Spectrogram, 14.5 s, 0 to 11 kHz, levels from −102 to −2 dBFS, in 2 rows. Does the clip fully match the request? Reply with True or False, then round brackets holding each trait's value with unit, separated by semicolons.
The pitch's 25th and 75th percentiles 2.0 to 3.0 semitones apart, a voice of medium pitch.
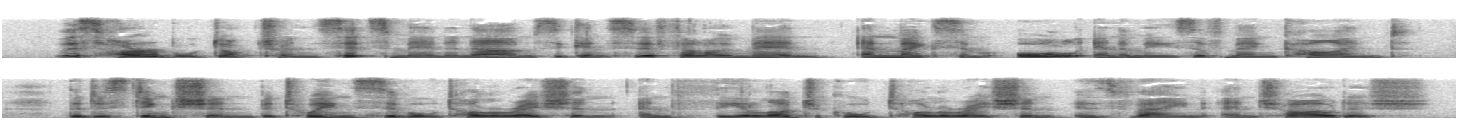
True (2.5 semitones; 180 Hz)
